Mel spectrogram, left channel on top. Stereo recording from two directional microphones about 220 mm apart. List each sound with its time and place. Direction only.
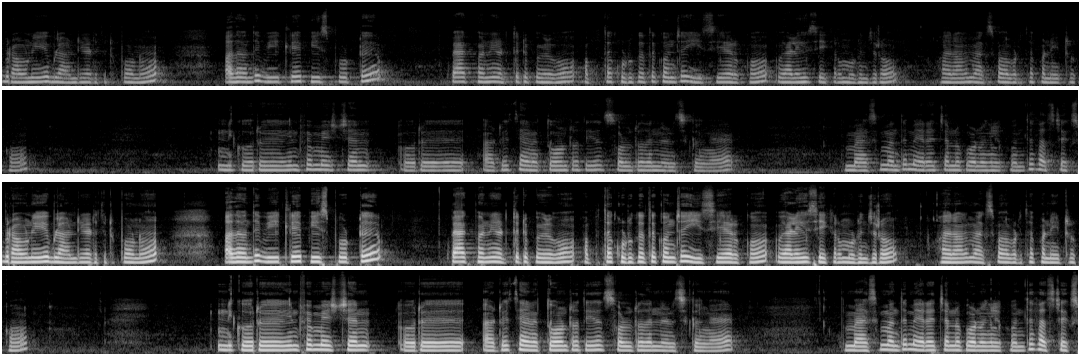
0.0 s speech: 40° right (ahead or behind)
12.9 s speech: 40° right (ahead or behind)
19.2 s speech: 40° right (ahead or behind)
